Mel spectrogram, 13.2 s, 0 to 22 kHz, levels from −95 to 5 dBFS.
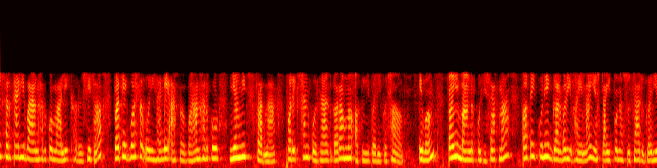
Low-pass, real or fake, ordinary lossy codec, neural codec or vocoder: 3.6 kHz; fake; none; codec, 24 kHz, 3 kbps, HILCodec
